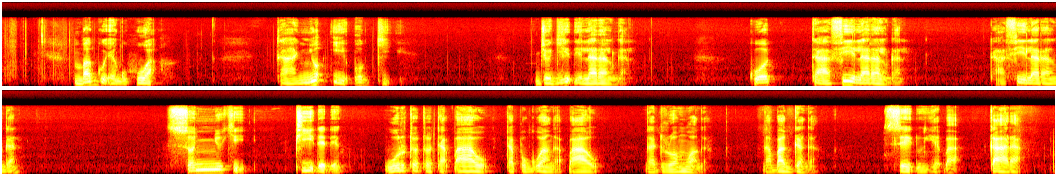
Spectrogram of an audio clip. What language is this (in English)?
Pular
